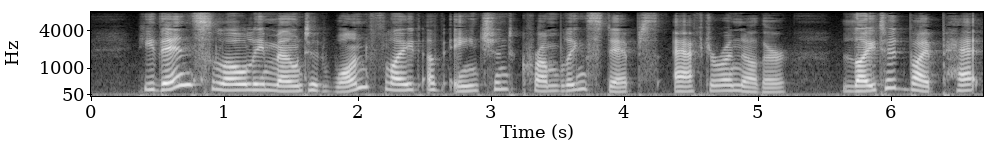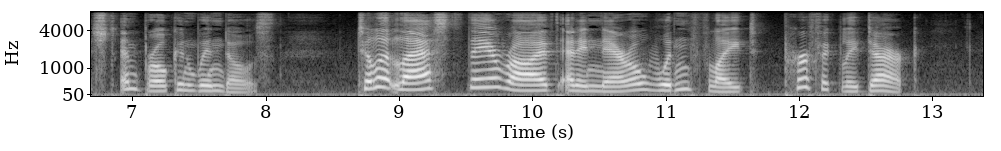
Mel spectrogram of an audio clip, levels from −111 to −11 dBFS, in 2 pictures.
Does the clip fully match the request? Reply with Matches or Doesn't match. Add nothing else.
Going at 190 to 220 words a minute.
Doesn't match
